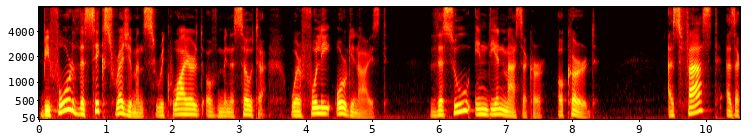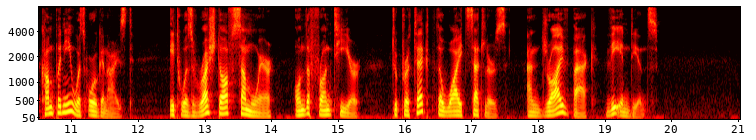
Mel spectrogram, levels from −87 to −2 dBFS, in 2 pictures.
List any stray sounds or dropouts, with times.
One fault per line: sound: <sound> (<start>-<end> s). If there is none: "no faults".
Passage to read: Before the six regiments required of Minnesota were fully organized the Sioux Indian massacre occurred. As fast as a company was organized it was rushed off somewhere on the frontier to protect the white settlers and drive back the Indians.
no faults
